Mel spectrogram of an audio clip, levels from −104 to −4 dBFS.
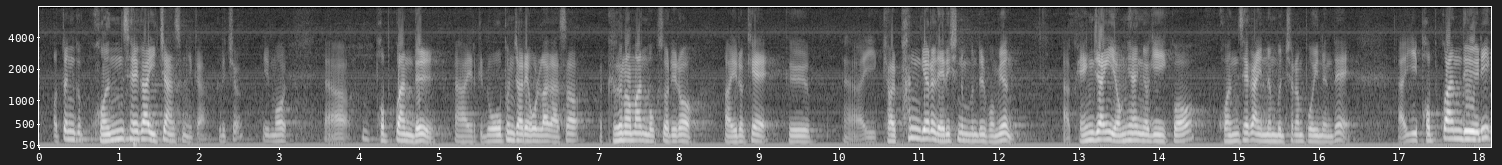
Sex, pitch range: male, 135-180 Hz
